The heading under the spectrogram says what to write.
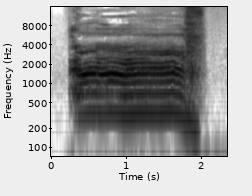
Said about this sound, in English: That's it. That's the scream he's been trying to remember. It was the scream he screamed when his lack of confidence in his great-grandfather brought about the end of the best time he'd ever known. The scream of not being able to make things right.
